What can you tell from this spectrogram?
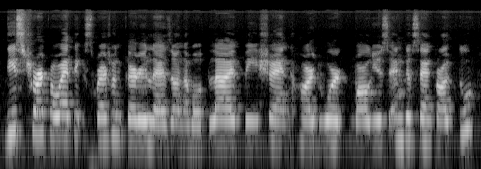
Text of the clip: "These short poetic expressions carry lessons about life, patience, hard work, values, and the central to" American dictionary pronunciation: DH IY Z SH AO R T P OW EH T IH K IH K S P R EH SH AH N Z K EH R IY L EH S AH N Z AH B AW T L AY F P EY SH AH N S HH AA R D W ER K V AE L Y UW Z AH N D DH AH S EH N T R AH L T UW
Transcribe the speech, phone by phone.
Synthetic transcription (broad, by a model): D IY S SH AO R T P OW EH T IH K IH K S P R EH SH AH N K EH R IY L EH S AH N AH B AW T L AY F P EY SH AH N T HH AA R D W ER K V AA L Y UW S AH N D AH S EH N T R AH L T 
